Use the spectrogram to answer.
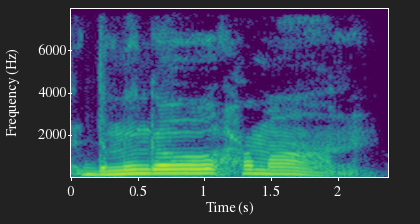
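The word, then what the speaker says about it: Domingo Germán: Yes, Domingo Herman. Wow, you actually pronounced his name right.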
